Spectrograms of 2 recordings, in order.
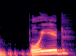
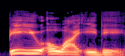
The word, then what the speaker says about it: buoyed: you know that word is it pronounced Boyd Boyd b-u-o-y-e-d I don't mean like boy he seemed bullied he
